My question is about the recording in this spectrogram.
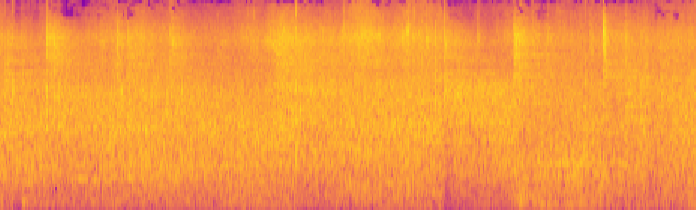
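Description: Ice hockey play: skates scraping the ice and occasional clacks of sticks and puck over a constant loud rushing noise.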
